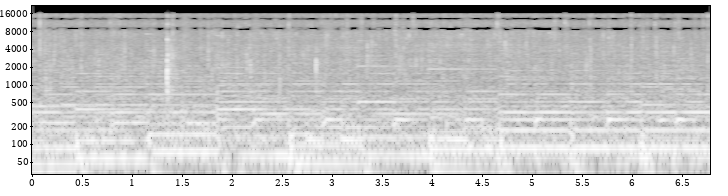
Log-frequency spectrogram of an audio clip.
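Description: Diced potatoes and spices frying in hot oil in a kadhai, a steady sizzle with a couple of sharp clicks, under soft background music with sustained low notes.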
